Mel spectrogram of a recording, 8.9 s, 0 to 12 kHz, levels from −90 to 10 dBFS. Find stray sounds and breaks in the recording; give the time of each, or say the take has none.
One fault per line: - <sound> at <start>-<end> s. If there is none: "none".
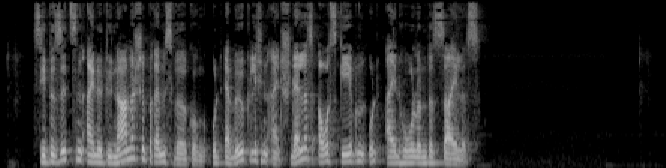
none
